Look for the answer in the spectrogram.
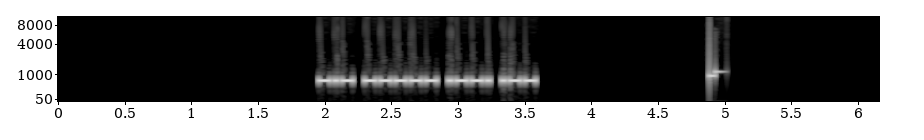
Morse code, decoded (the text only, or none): K0PW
